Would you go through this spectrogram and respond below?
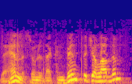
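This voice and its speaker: A man's voice: on the high side, huge pitch swings, fast talker, a little hiss or hum. A cocky schemer in an old radio play, slangy and sure of himself. His voice moves freely up and down on a muffled recording. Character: cocky, bossy small-time schemer lecturing his pal. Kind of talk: 1930s radio comedy acting.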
